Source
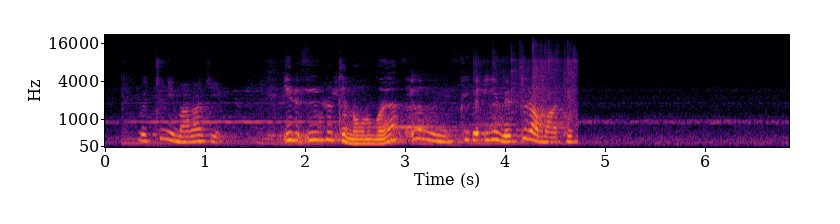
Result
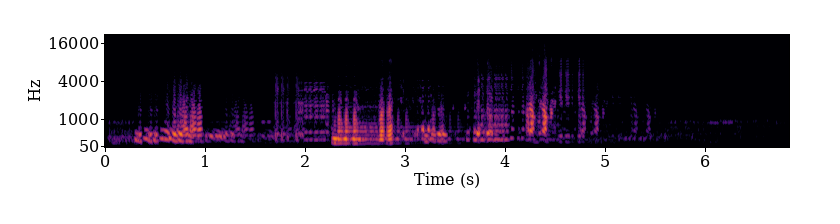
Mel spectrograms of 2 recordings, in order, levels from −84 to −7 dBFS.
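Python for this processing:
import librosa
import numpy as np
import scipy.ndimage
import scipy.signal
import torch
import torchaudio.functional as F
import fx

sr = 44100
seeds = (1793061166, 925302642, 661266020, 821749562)

p1 = fx.wiener(x, sr, points=41)
p2 = fx.dereverb_blind(p1, sr, rt60_s=1.5)
p3 = fx.filter_lfo_highpass(p2, sr, shape='saw_up', hz=0.42, low_hz=240.0, high_hz=1500.0, q=1.2)
p4 = fx.dereverb_blind(p3, sr, rt60_s=1.1)
p5 = fx.granulator(p4, sr, seeds[0], grain_ms=100.0, per_s=20.0, spray_ms=100.0, spread_st=0)
p6 = fx.low_shelf(p5, sr, hz=250.0, db=-6.0)
p7 = fx.granulator(p6, sr, seeds[1], grain_ms=100.0, per_s=20.0, spray_ms=100.0, spread_st=0)
p8 = p7 + fx.echo_feedback(p7, sr, ms=519, feedback_pct=28, wet_db=-18.5, dry=0)
y = F.gain(torch.from_numpy(p8), 1.0).numpy()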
